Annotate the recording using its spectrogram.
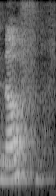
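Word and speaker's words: neuf: spelling बहुत गड़बड़ आते हैं तो प्रोनंसिएशन और स्पेलिंग फ्रेंच में बड़ व करने पड़ते हैं ठीक है ध्यान रखना तो नफ कहते हैं ना को ठीक है मैंने ऊपर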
